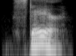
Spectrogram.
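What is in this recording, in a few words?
"stare", American English; gcompris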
